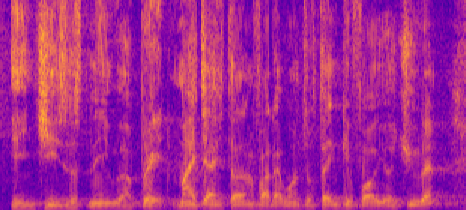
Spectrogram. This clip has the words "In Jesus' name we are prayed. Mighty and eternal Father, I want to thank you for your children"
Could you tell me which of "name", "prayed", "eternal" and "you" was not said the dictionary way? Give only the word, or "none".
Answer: eternal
